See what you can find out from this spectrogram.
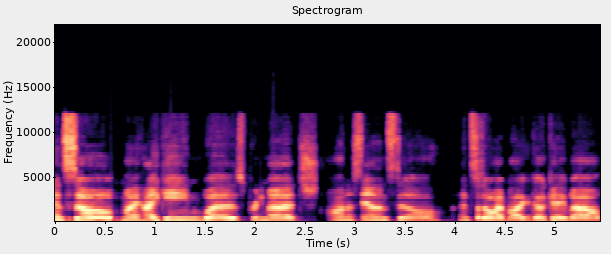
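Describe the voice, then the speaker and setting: A woman's fairly low voice, fairly even in intonation and fairly slow in pace, amid noticeable background noise. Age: 60s. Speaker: patient sharing health experience. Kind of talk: interview testimony.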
